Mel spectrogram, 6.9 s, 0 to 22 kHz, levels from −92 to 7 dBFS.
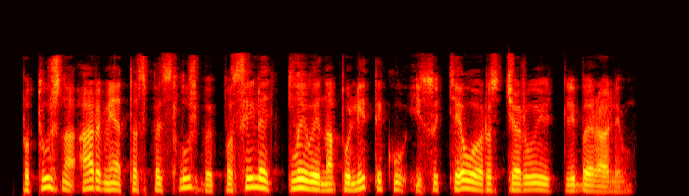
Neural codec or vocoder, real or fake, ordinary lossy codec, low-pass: codec, 16 kHz, 4 kbps, FunCodec, trained on Chinese and English, 50 frames a second; fake; AAC, 32 kbps; 7.2 kHz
